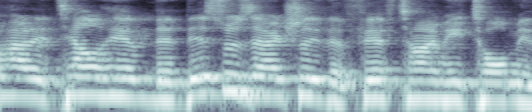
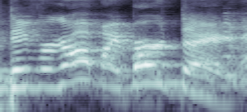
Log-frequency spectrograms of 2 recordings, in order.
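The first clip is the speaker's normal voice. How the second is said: whiny dad; 7 semitones higher than usual. Retold or imitated. Dad whining about friends.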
